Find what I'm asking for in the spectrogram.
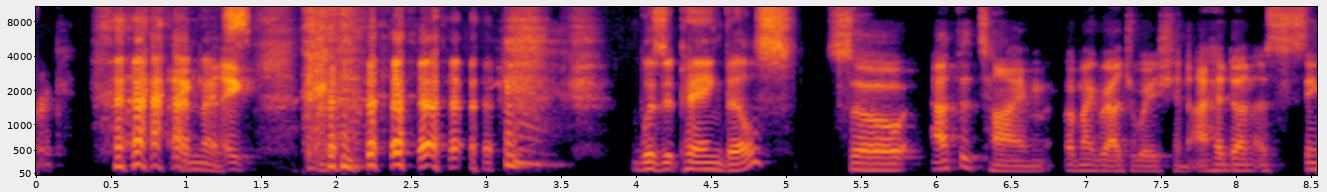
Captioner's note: laughs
